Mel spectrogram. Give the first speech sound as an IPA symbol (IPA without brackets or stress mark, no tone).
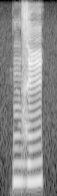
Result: n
